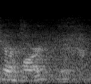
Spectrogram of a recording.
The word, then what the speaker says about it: Gerhard: Glenn Gerhard. Am I pronouncing that? Gerhard. Gerhard.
